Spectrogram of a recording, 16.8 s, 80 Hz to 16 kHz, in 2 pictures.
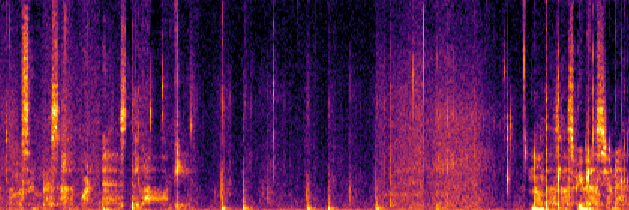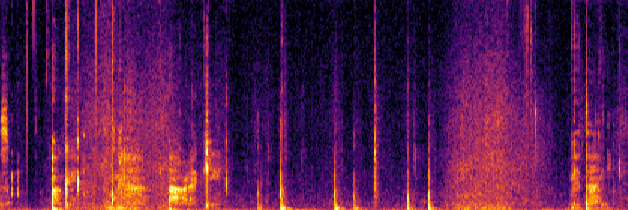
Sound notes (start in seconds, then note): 4.0 tapping sounds; 12.8 tapping sounds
